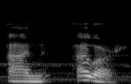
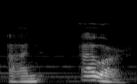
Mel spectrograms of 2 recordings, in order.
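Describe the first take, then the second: Both takes have the same delivery.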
